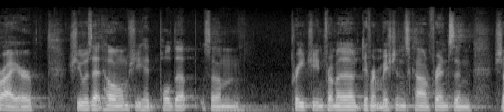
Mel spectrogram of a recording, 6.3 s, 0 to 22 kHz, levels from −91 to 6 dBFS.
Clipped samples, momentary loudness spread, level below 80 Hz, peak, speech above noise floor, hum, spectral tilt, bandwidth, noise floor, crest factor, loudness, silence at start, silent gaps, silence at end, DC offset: under 0.1%; 10 LU; -58 dBFS; -4 dBFS; 25 dB; none; -6 dB/octave; 14.5 kHz; -47 dBFS; 18 dB; -22 LUFS; 0 s; none; 0 s; under 0.1%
